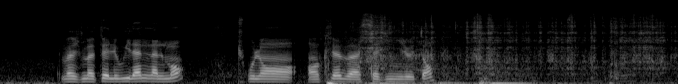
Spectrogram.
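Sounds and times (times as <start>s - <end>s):
speech: 0.6s - 4.5s
bicycle disc brake pads and disc rubbing, clogged with dirt from rain and mud: 3.3s - 6.7s.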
